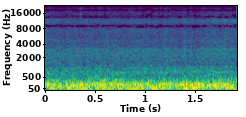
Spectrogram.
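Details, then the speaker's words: Originally 305, moved to 350 then LS-swapped V8, on 28-inch wheels with new axle, road test under hard throttle: deep even V8 roar pulling strong and steady, responding quick, instant power, no misfire or stumble; normal acceleration. "But let me step on it. Look at that. I'm stepping on it. Bruh. And she responding quick. Instant power."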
